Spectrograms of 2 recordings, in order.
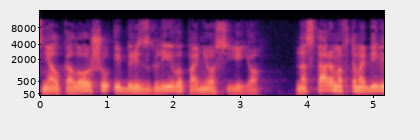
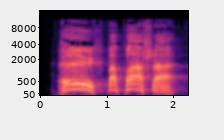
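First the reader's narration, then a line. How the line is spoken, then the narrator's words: Low hoarse shout. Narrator (Russian): крикнула она низким сиповатым голосом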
